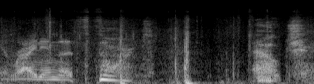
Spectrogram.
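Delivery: groaning in pain. Mountain biker goes into a thorn bush while filming: groaning in pain.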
